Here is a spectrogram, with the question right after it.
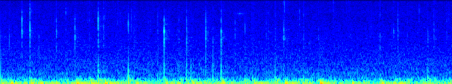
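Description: A small, solid purple marbled glycerin soap bar is held in both hands and scratched with long acrylic nails that shave off flakes. The result is a steady, low, rumbling scrape with faint, brief high ticks scattered throughout.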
